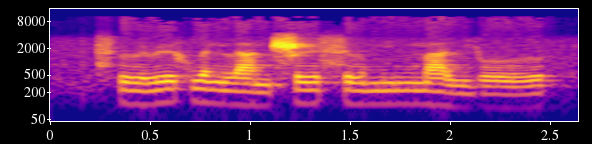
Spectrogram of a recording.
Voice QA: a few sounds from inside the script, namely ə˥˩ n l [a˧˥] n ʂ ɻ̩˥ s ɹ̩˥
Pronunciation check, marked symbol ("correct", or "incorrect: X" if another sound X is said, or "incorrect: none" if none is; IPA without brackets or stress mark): incorrect: a˨˩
